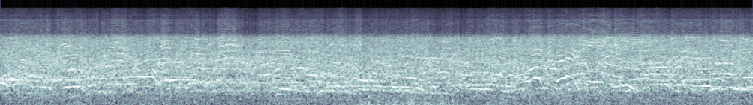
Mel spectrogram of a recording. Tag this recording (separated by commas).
Speech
